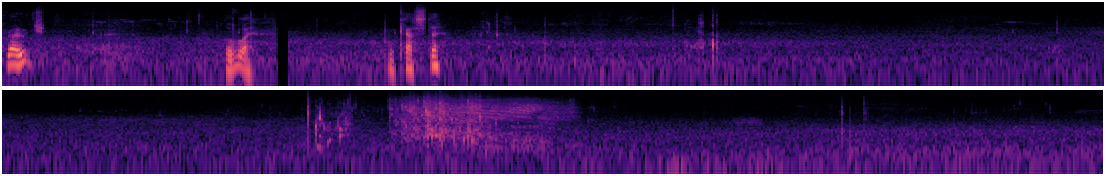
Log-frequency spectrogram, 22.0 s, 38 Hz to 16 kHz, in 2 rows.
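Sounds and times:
water splashing and sloshing: 4.5s - 7.1s, 13.0s - 16.9s, 20.4s - 22.0s.

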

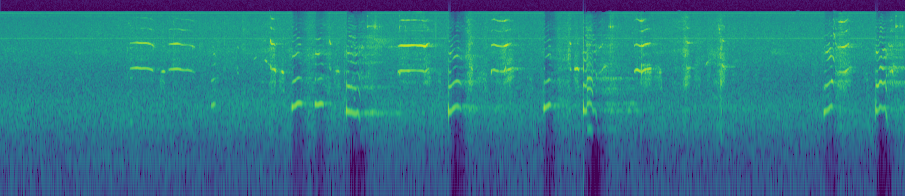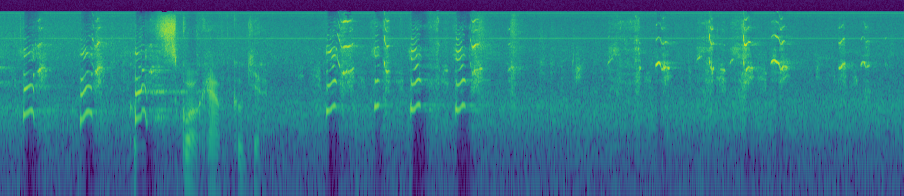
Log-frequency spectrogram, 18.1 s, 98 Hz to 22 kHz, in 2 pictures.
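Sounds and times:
dog whining: 1.3s - 7.4s, 8.2s - 10.9s, 12.1s - 14.3s, 15.1s - 17.8s.

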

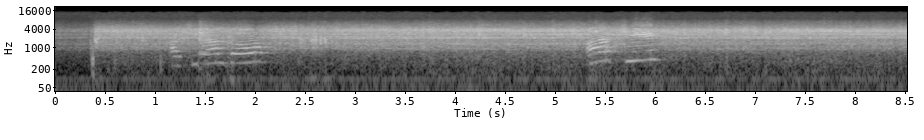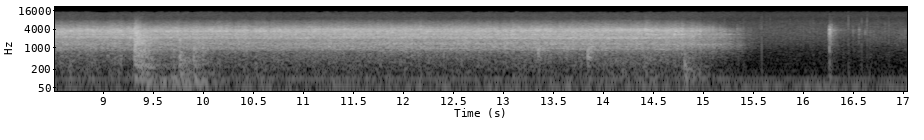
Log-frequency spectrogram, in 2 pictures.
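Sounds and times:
old film soundtrack hiss: 0.0s - 17.0s.

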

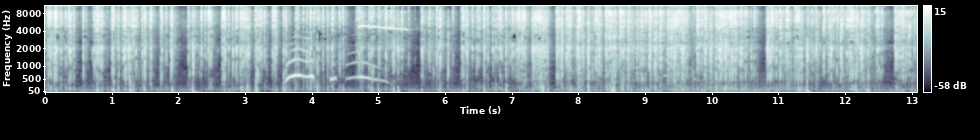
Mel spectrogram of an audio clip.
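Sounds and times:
fireworks crackling: 0.0s - 13.0s.

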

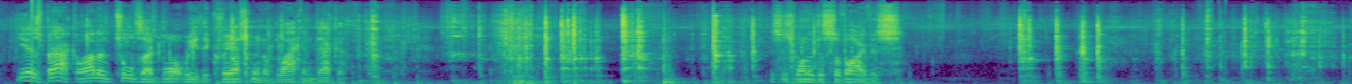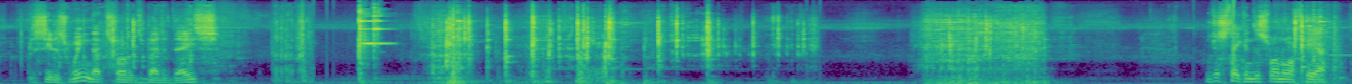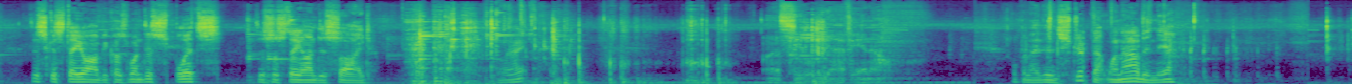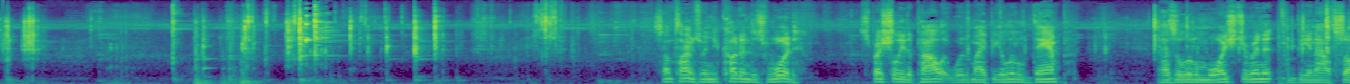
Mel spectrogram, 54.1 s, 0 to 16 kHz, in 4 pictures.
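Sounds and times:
metal clicks and rattles: 16.3s - 21.8s, 38.4s - 46.8s
metal scraping: 22.6s - 36.3s.

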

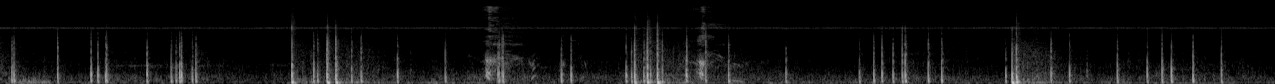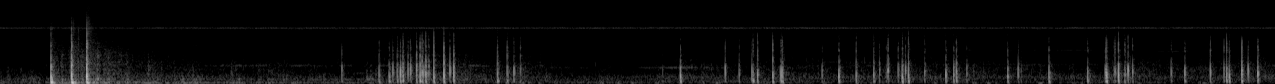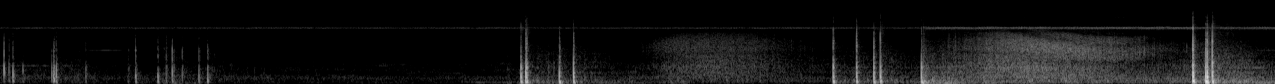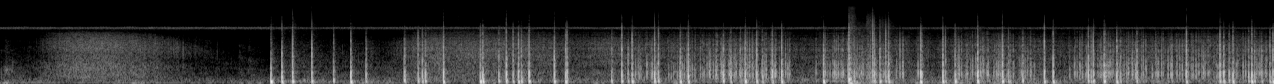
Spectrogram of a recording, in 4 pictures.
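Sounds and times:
fireworks bangs: 0.0s - 12.5s, 13.2s - 14.8s, 30.6s - 50.9s
hissing crackle: 31.1s - 50.9s.

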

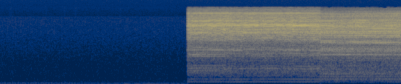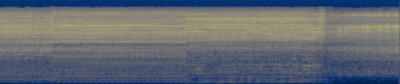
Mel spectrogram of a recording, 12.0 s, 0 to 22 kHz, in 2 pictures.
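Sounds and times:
angle grinder cutting steel: 2.8s - 12.0s.

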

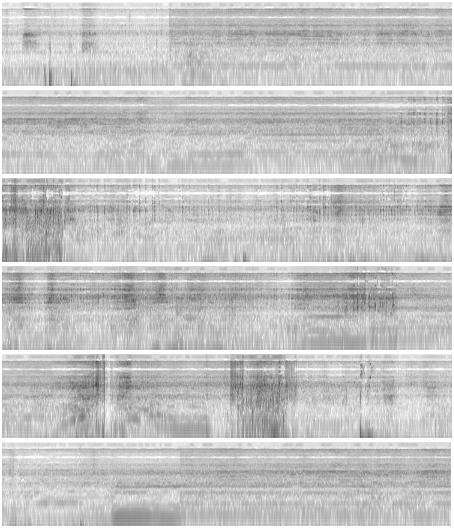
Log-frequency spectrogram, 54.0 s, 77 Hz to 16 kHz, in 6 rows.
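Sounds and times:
jet ski engine revving: 0.0s - 53.9s
water rushing: 0.0s - 53.9s
loud splashes: 17.7s - 20.6s, 33.1s - 35.4s, 37.0s - 44.5s.

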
